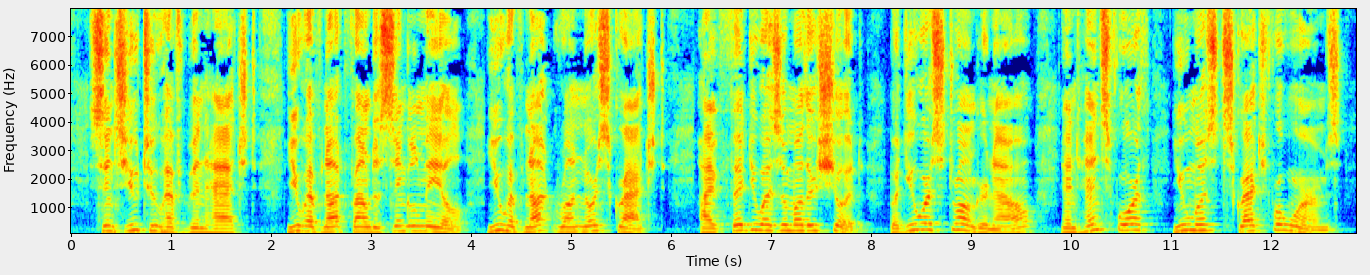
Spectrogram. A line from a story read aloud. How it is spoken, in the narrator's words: cried they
